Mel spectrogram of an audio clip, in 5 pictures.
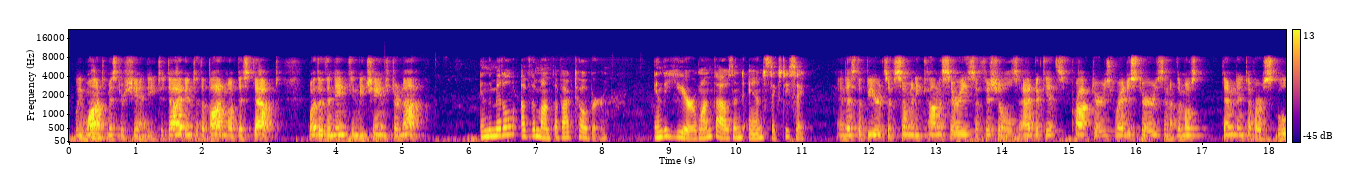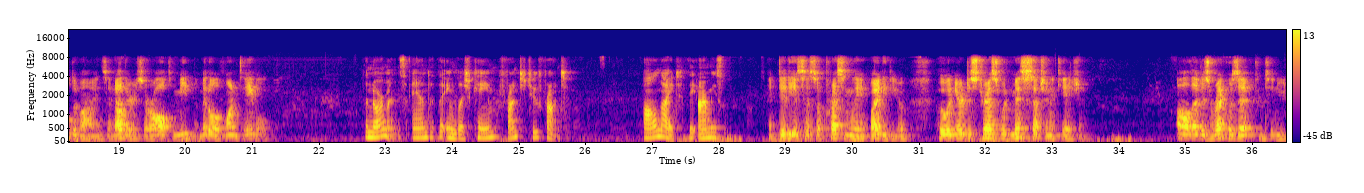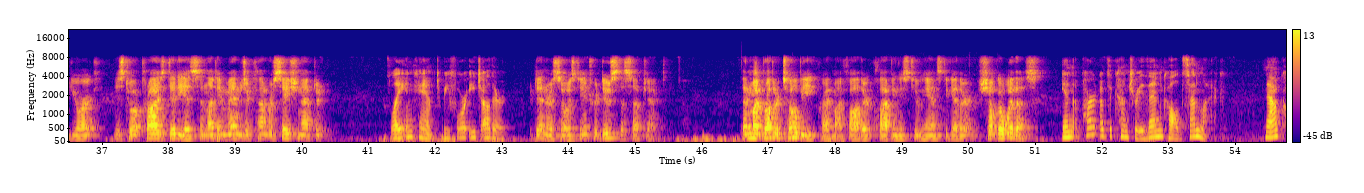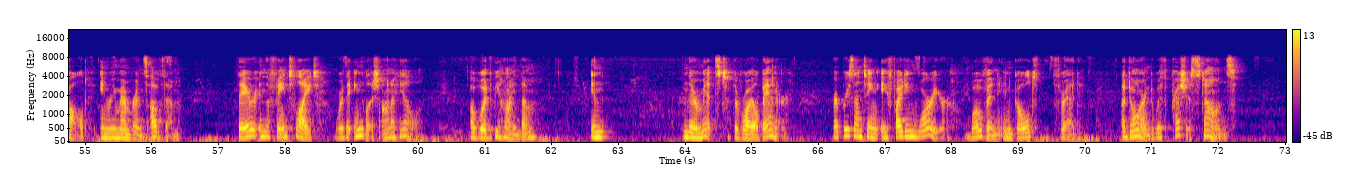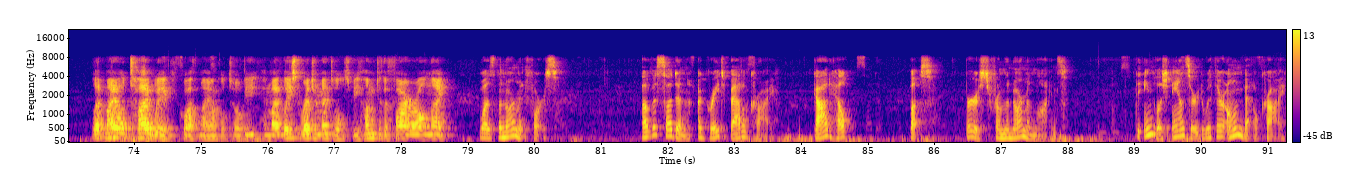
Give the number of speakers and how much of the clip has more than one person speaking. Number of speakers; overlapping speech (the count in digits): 2, no overlap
